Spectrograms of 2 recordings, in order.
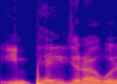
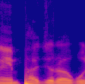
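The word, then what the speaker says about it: Enphase: 엠파지 에너지가 시장 점유율을 인페이지라고 읽을 때도 있고 뭐 그냥 엠파지라고 읽을 때도 있고요. 그렇죠? 사실 인페이지라고 읽는 경우가 더 많습니다.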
